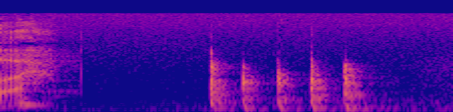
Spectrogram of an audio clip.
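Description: A quick run of about five knocks on a door, rapped by knuckles, coming just after a music sting fades out.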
